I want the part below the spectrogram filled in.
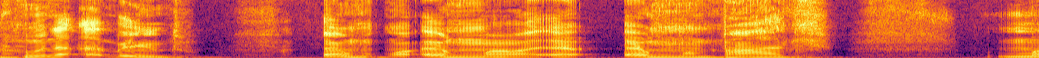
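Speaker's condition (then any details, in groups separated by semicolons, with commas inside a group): Cerebral palsy; speech not normal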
